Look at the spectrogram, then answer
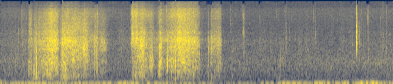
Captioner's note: snow crunching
